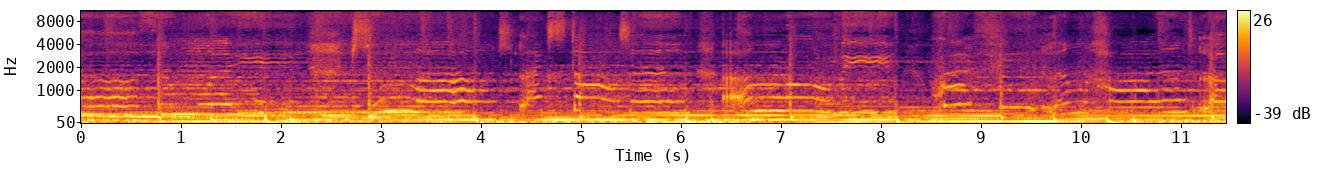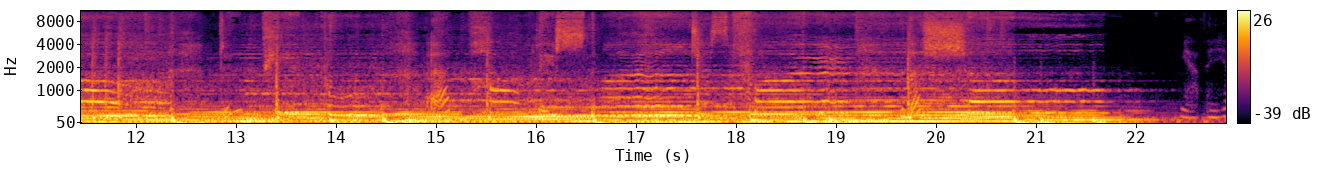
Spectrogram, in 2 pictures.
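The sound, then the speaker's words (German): A full, steady pop song plays with a woman singing flowing melodic lines over a dense band backing, staying loud throughout before cutting off abruptly near the end. “textlich sehr schön. Und ich mag ihre Stimme.”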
